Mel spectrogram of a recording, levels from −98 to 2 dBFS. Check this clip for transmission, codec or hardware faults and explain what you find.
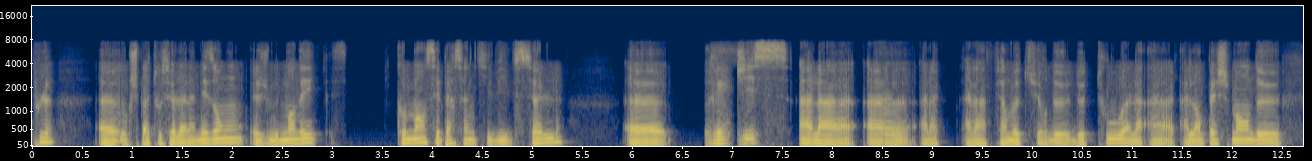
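Yes, two faults: Speex coding across the whole clip, and speech-codec concealment of lost VoIP packets in three places.

Speex codec, throughout: the coding damage is plainly audible, and the sound points to a bitrate around 20 kbps. This CELP coder has few bits for the excitation signal, so the speech takes on a noisy, hoarse grain. Unlike the concealment faults, this stays constant rather than coming in bursts.

VoIP packet loss concealed by the speech codec, at 0.81 to 0.89 s, 6.87 to 7.23 s and 8.49 to 8.70 s: about 60 ms, 180 ms and 40 ms of packets went missing. The decoder carried its last pitch and filter forward with falling gain, so the speech smears into a fading tone or coloured noise instead of breaking off into silence. It stays weakened briefly after packets return. The second event is the longest.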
